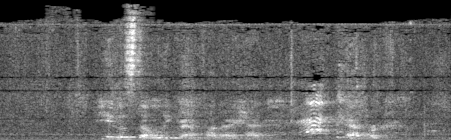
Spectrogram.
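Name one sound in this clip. A woman speaks calmly to an audience, heard from across a room.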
